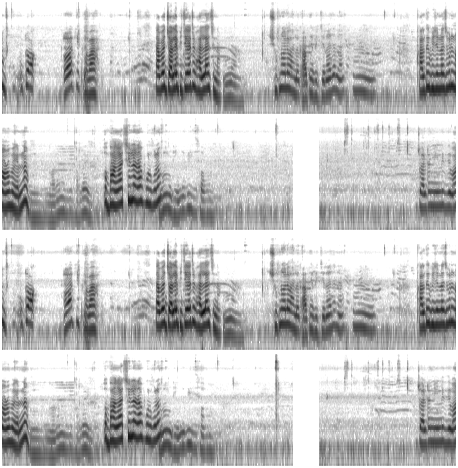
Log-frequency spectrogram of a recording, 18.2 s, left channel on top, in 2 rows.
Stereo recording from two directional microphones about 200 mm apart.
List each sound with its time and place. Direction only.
0.3 s a sound: 15° right (ahead or behind)
1.2 s speech: 30° left (ahead or behind)
1.5 s speech: centre (ahead or behind)
5.2 s a sound: 10° right (ahead or behind)
5.5 s speech: 15° right (ahead or behind)
6.0 s speech: 30° left (ahead or behind)
7.0 s speech: 10° right (ahead or behind)
7.8 s a woman's voice: centre (ahead or behind)
11.1 s speech: 5° left (ahead or behind)
12.3 s speech: 35° left (ahead or behind)
17.2 s speech: centre (ahead or behind)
